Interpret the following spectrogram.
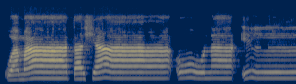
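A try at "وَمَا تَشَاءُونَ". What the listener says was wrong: Pendek. Wa ma tasya'u-nya panjang.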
